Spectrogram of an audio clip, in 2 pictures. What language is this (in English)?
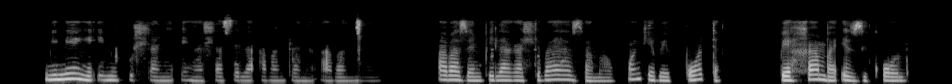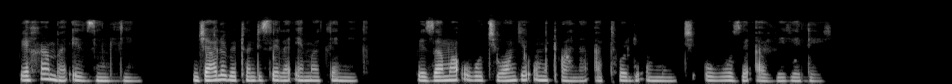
North Ndebele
